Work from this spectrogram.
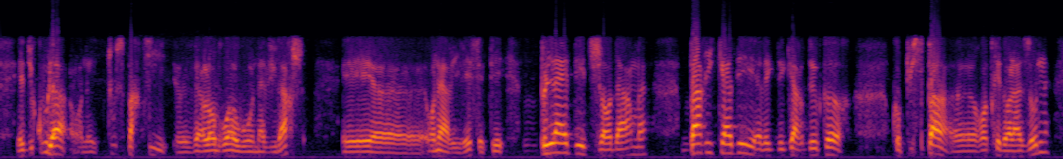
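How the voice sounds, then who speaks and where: Speaking fairly slowly with long, frequent pauses, a man uses a medium pitch and lively intonation, his loudness swinging widely. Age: 40s. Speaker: caller telling UFO encounter. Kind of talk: testimony. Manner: halting.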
